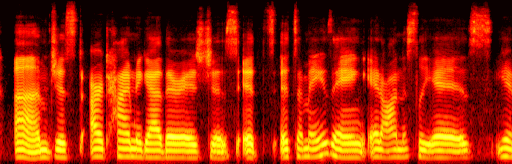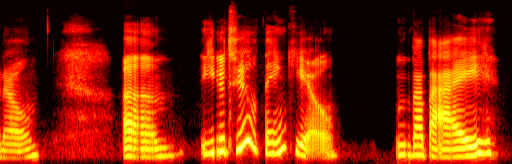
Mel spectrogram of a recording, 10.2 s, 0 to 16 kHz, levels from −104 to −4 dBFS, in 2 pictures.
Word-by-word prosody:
um, 160 -1 +1
just 160 0 -3
our 175 0 +1
time 175 0 -3
together 155 -2 +1
is 150 -1 0
just 145 0 -5
it's 150 - -3
it's 170 +3 -3
amazing, 170 -3 -2
it 170 - -2
honestly 165 0 -5
is, 155 -1 -2
you 180 -1 -3
know? 155 +6 -5 0.8
Um, 180 +2 +1 0.2
you 270 +4 +3
too. 375 - +7
Thank 260 +10 +1
you. - - -1 0.6
M 220 0 -2
Bye-bye. 205 +4 +4
170 Hz, 130 wpm, -25 LUFS, 155-195 Hz, 0.8 s, too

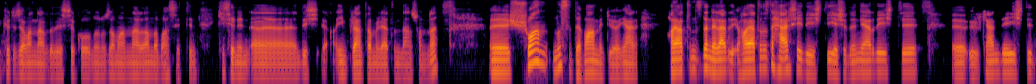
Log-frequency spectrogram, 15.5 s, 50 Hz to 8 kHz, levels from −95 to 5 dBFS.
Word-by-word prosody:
kötü - - -10
zamanlarda 85 -1 -4
destek 85 0 -6
olduğunuz 90 0 -8
zamanlardan 90 +1 -4
da 85 0 -5
bahsettin - - -9 0.3
ki - - -9
senin, 90 -1 -4
eee, 85 0 -2
diş 90 -1 -3
i - - -31 0.2
a - - -7
implant 90 -1 -2
ameliyatından 85 -1 -4
sonra. 75 -1 -4 0.8
Eee, 110 0 +5
şu 165 - +4
an 180 -3 +6
nasıl 145 +6 -2
devam 105 -1 +2
ediyor? 85 0 -5
Yani, 85 -1 -1 0.4
hayatınızda 120 +3 +5
neler 115 -1 +6
de - - -2
hayatınızda 115 +4 +5
her 120 0 +6
şey 125 -3 -1
değişti, 95 +1 -4
yaşadığın 100 0 -2
yer 110 0 +1
değişti, 110 -1 -2 0.5
eee, 95 0 -2
ülken 100 +5 -3
değişti, 105 -1 -2
95 Hz, 140 wpm, -27 LUFS, 85-110 Hz, 0.8 s, an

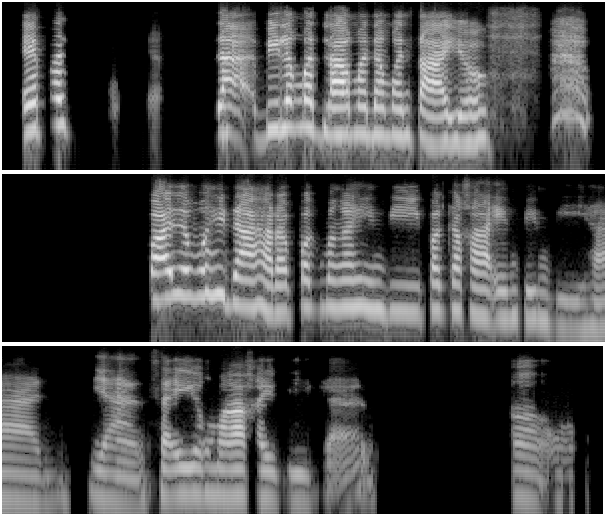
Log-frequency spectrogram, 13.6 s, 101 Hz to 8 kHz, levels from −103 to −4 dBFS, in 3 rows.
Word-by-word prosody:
Eh, 280 +2 +5
'pag 325 0 +2 1.1
Da 265 -2 +4
bilang 290 +4 +3
madrama 260 -3 +6
naman 245 -1 -1
tayo. 205 +2 +2 2.0
Paano 315 +2 +5
mo 330 +1 -3
hinaharap 250 - +1
'pag 255 -1 -5
mga 250 0 -6
hindi 225 -3 -11
pagkakaintindihan, 180 - -8 0.3
yan, 140 -5 -11
sa 160 -2 -9
iyong 170 +1 -9
mga 160 -1 -1
kaibigan? 145 -2 -17 1.0
Oo. 145 -2 -18
215 Hz, 90 wpm, -22 LUFS, 160-255 Hz, 2.0 s, madrama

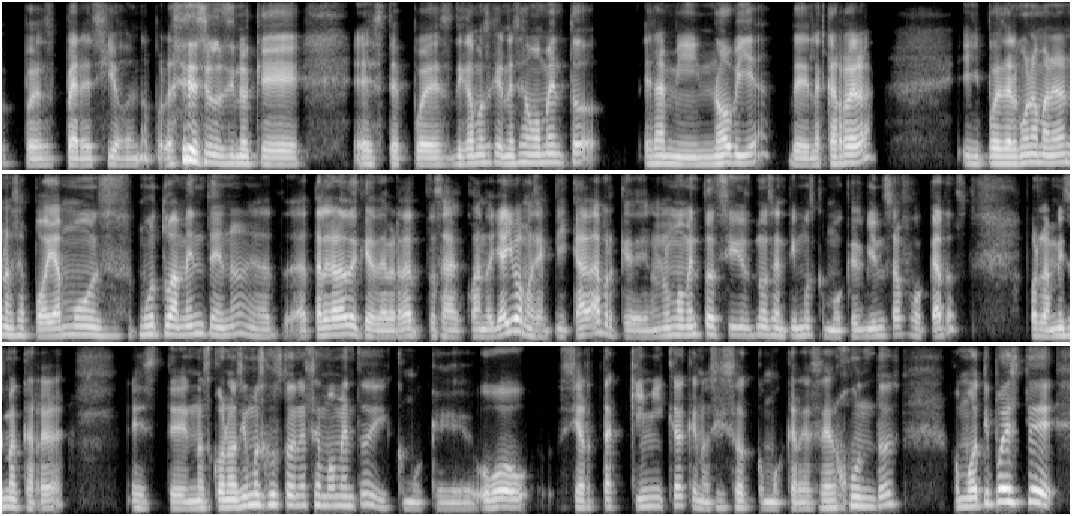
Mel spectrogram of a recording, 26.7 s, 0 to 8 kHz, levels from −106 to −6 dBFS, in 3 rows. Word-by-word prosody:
pues, 110 -1 -2
pereció, 110 +1 0
¿no?, - - -7
por - - -3
así - - +2
decirlo, 155 -7 +8
sino 130 -1 +1
que, 120 -2 +3 0.4
este, 115 -1 -3
pues, 115 -1 +1
digamos 130 +3 0
que 145 - -3
en 130 - +1
ese 150 +3 0
momento 150 +1 0 0.3
era 135 +2 +2
mi 120 -2 +1
novia 140 - +2 0.2
de 110 -2 +1
la 115 - -2
carrera, 145 - +4 0.7
y, 130 -1 -5
pues, 130 0 +3
de 130 - +7
alguna 145 +4 +3
manera 140 +1 +3
nos 140 -3 -1
apoyamos 130 0 0
mutuamente, 150 -1 +1
¿no?, 145 +3 -5
a 125 -6 -7 0.3
a - - -7
tal 130 +1 +3
grado 145 +2 +6
de 155 - +3
que 130 -3 +1
de 110 -1 0
verdad, 115 +4 0
o 120 - -8
sea, 115 -2 -3
cuando 115 0 -4
ya 135 - +4
íbamos 195 - +3
en 110 -2 -7
picada, 130 +4 0
porque 115 - -6
en 110 +3 -6
un 130 - -1
momento 145 +1 +1
sí 140 -1 -4
s 130 - -5
nos 140 -1 -3
sentimos 130 +2 -3
como 110 -4 -6
que 115 +1 -6
bien 125 +2 -3
sofocados 145 - -4 0.5
por 125 - -2
la 115 - +1
misma 135 +2 0
carrera, 120 +2 -3 0.5
este, 115 0 -4
nos 120 0 -2
conocimos 150 +7 +3
justo 180 0 -1
en 170 - -3
ese 170 +1 -3
momento 165 +2 -3
y 130 -7 -8
como 215 +9 -9
que 105 0 -9
hubo 140 +1 +1 0.2
cierta 135 +1 -4
química 155 +3 -3
que 135 -5 -6
nos 110 -1 -6
hizo 125 0 -5
como 220 - -5
crecer 110 +3 -2
juntos, 160 +5 -3 0.4
como 145 +3 +2
tipo 210 +3 +6
este 220 -1 +5
135 Hz, 185 wpm, -24 LUFS, 120-150 Hz, 0.7 s, decirlo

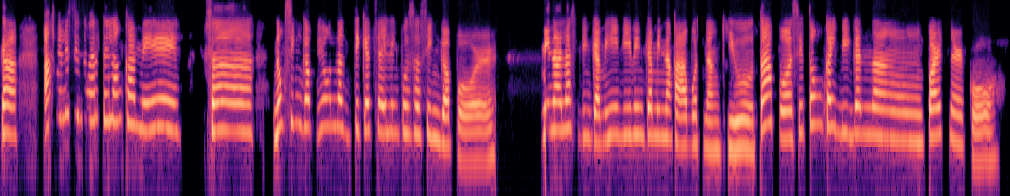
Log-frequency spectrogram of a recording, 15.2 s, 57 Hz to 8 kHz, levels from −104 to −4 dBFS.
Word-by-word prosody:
Ka 280 -2 +6 0.4
actually 420 +1 +2
sinuwerte 405 -2 -4
lang 375 0 0
kami, 325 -5 0 0.8
sa 295 0 +5 0.8
nung 300 +6 +1
Singap 340 -3 -1
yung 335 +1 -6
nag 320 -6 -1
ticket 300 +1 +1
selling 285 -1 -2
po 280 0 -2
sa 275 0 -1
Singapore, 165 - -1 0.7
minalas 305 +3 +4
din 250 0 -9
kami 235 +3 +1
hindi 265 0 -5
rin 270 0 -2
kami 260 0 +1
nakaabot 220 -4 +2
ng 190 -1 -3
qeue, 190 -1 0
tapos 285 - +3
itong 345 +5 -4
kaibigan 280 -4 0
ng 260 -1 +4 0.7
partner 255 -4 +2
ko 150 +1 -3
270 Hz, 120 wpm, -23 LUFS, 230-315 Hz, 0.8 s, Ka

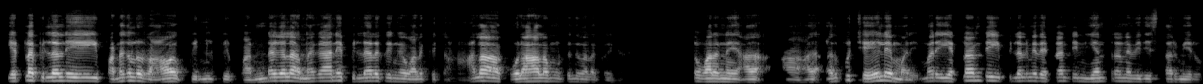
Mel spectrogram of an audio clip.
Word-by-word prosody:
ఎట్లా 170 +4 +5
పిల్లల్ని 170 0 +5 0.2
ఈ - - +3
పండగలు 165 +6 +1
రావ 125 +5 +1 0.2
పిన్ 120 +1 -8
ప 125 -2 -11
పండగలు 165 +10 +2
అనగానే 160 +5 0
పిల్లలకింక 155 -1 -2
వాళ్ళకి 120 0 -6
చాలా 170 0 +1 0.2
కోలాహలముంటుంది 140 -1 +1
వాళ్ళకి. 115 -3 -14 0.8
సో, 150 - -8
వాళ్ళని 140 -2 +3
అ - - 0 0.4
అ - - -10 0.4
అదుపు 205 - -7
చేయలేం 175 +5 +3
మరి 110 -1 -10
మరి 160 0 -2
ఎట్లాంటి 180 0 0 0.2
పిల్లల 160 0 -4
మీద 160 - -1
ఎట్లాంటి 160 -1 -6
నియంత్రణ 150 +1 -5
విధిస్తారు 130 -1 -10
మీరు? - - -6
150 Hz, 145 wpm, -23 LUFS, 135-165 Hz, 0.8 s, ఎట్లా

